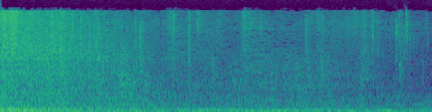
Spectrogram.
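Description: Explosive Confringo spell blast in Hogwarts Legacy, a deep booming burst at the start that rolls into a long, rumbling low tail and fades slowly without any voices.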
